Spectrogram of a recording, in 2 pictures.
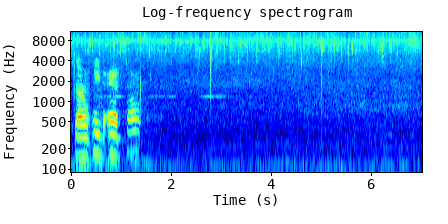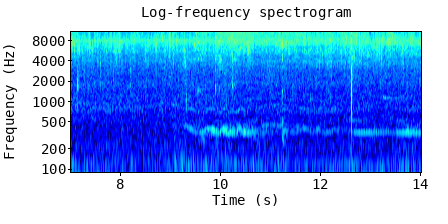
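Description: Onions sizzle softly in a frying pan.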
